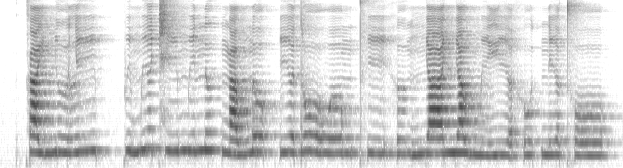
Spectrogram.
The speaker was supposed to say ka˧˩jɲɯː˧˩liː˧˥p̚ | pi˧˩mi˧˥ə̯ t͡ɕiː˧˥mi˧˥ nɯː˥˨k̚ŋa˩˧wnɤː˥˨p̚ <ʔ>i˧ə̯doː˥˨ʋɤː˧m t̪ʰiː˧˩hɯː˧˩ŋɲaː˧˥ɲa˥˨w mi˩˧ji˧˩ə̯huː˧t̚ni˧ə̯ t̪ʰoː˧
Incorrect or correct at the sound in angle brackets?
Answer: correct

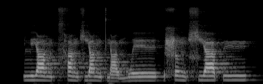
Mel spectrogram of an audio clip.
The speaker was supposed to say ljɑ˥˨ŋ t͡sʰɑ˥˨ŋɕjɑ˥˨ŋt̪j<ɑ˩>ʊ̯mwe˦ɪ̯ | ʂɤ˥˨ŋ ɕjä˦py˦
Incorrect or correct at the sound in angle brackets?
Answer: correct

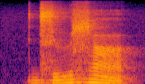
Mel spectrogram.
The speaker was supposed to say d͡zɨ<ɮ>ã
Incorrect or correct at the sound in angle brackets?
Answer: correct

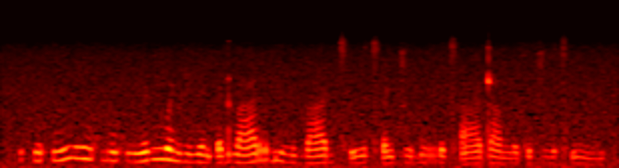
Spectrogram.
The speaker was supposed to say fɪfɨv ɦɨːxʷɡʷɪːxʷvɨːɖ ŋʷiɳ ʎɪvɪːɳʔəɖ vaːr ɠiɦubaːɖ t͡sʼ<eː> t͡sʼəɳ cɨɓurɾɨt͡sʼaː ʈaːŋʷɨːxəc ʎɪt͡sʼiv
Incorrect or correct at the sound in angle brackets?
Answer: incorrect: ɨː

